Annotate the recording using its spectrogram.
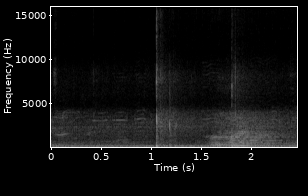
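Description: A volleyball struck hard by hand: one sharp smack about a second in, followed by shouting voices near the end.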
